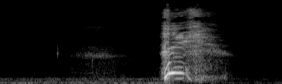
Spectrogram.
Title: Strong spray sneezes and nose blows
